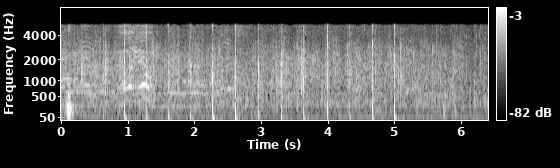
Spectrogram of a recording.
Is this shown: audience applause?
yes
